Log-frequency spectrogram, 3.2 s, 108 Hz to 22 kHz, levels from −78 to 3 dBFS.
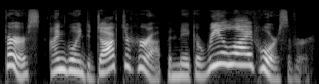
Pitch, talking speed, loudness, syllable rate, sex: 250 Hz, 300 wpm, -18 LUFS, 6.0 syllables/s, female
